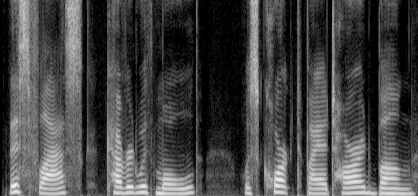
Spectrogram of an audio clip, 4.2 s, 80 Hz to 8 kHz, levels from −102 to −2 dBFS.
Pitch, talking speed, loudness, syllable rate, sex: 215 Hz, 160 wpm, -18 LUFS, 4.3 syllables/s, female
